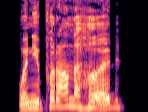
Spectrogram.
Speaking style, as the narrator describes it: one of my colleagues and a former Marine, Ruben Gallego of Arizona, shouted

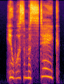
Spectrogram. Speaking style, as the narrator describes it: she called back desperately

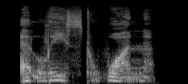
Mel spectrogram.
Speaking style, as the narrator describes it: The princess in blankets narrowed her eyes and whispered into the breeze

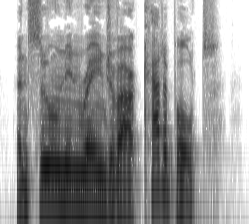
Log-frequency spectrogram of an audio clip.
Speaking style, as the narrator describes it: added loudly

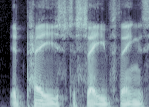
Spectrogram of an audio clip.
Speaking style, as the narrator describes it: he said in his surly voice

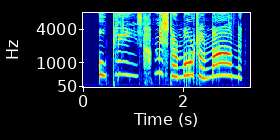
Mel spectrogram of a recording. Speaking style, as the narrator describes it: pleaded

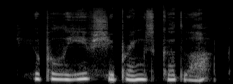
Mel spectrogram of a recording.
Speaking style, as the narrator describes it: I said softly

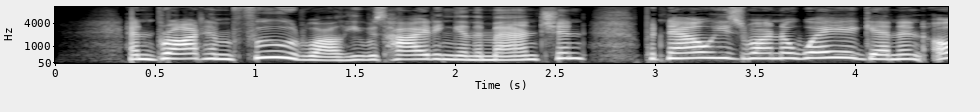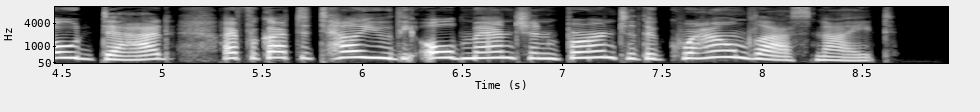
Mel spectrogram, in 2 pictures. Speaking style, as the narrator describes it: Trixie went on excitedly

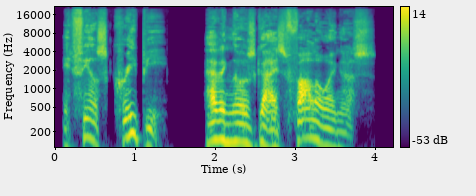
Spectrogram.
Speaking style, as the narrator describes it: Marshall whispered to KC

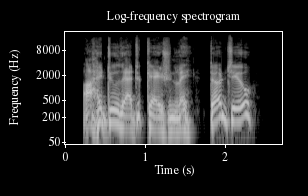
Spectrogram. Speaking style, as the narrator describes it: His laugh sounded false and put on, almost like a cough

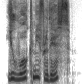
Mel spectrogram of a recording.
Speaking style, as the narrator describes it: I whispered to Sophia

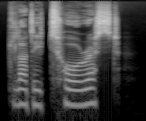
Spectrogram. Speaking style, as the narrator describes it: someone mutter

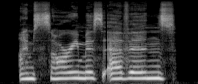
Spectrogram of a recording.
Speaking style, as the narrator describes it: Nikki wails

